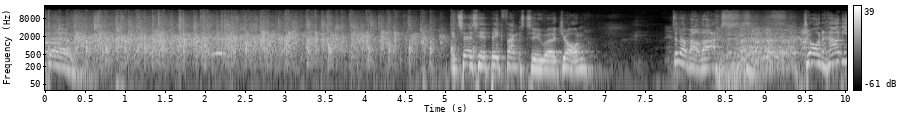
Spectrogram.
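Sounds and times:
audience applause: 0.0s - 5.2s
speech: 5.2s - 6.9s, 7.8s - 10.0s
laughter: 7.8s - 10.0s.

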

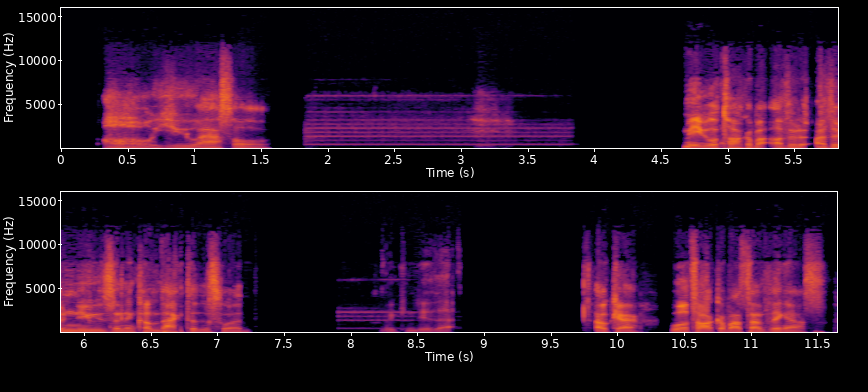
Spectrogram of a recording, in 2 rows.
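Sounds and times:
speech: 0.3s - 1.6s, 4.7s - 7.4s, 8.2s - 8.9s, 9.8s - 11.6s
outgoing phone call ringing tone: 1.8s - 3.9s, 7.9s - 8.7s.

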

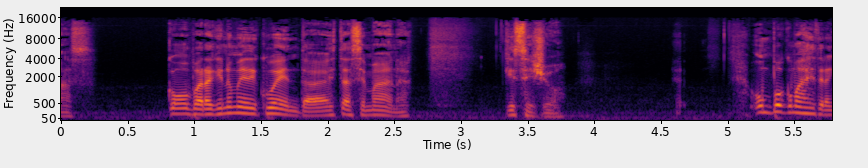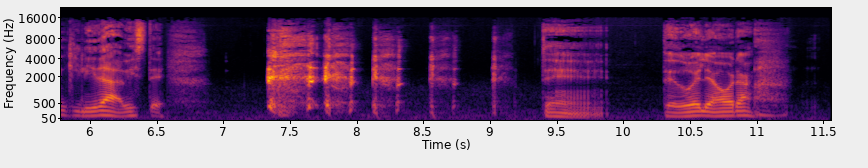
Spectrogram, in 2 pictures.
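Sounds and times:
speech: 0.0s - 3.9s, 4.6s - 8.2s, 9.4s - 11.5s
person coughing harshly: 7.4s - 9.2s.

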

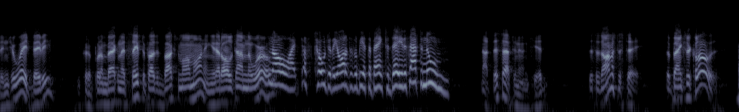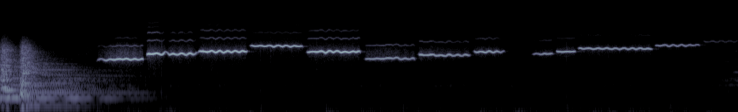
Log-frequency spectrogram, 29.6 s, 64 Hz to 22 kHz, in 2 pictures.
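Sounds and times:
speech: 0.0s - 11.0s, 11.8s - 15.0s
brief low rumble: 14.8s - 18.3s
solo whistled program theme melody with slight vibrato: 16.7s - 29.5s.

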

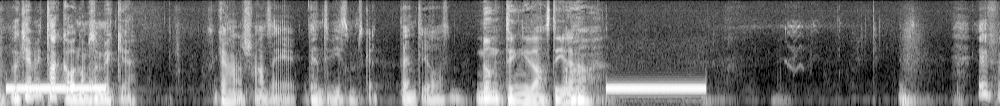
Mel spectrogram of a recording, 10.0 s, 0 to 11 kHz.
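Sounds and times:
telephone ringing tone while placing a call: 0.0s - 1.1s, 6.1s - 7.1s
speech: 0.0s - 1.4s, 2.1s - 6.1s, 9.8s - 9.9s.

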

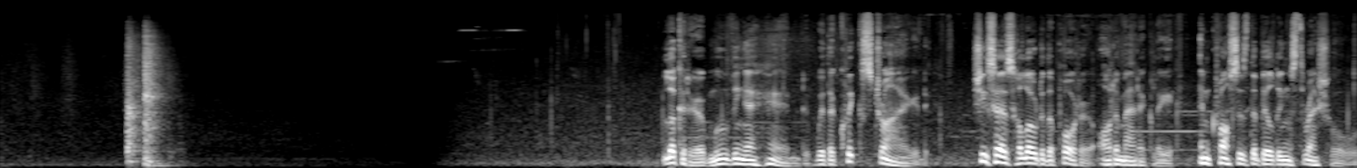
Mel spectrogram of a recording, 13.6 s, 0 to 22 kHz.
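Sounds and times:
door thudding shut: 1.2s - 1.9s
outdoor ambience: 2.0s - 13.5s
faint footsteps: 4.7s - 13.5s
speech: 6.6s - 13.5s.

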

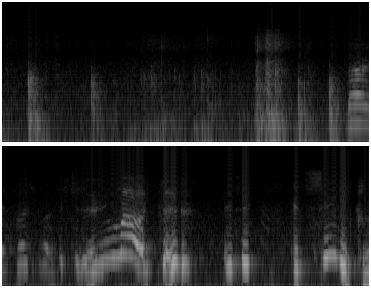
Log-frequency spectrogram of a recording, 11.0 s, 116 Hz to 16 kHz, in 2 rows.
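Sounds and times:
wooden door being opened with knocks and rattles: 2.2s - 5.2s
speech: 5.2s - 10.9s.

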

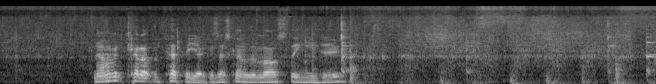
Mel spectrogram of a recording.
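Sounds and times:
bacon sizzling in a frying pan: 0.0s - 6.5s
speech: 0.9s - 3.8s
soft scraping knocks in a frying pan: 3.4s - 6.5s.

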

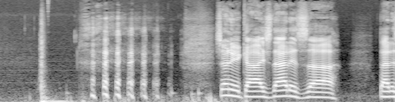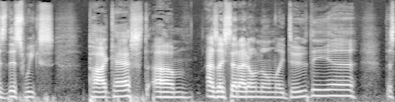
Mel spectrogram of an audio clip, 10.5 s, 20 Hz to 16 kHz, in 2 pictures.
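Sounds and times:
rental car door shutting: 0.5s - 1.0s
speech: 1.2s - 2.0s, 2.9s - 10.5s.

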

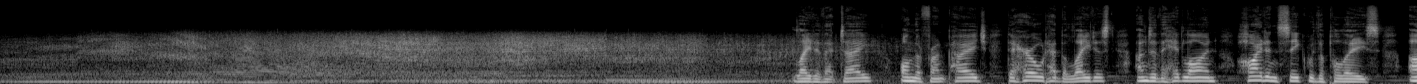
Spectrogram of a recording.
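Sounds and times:
Sopwith biplane propeller engine droning before takeoff: 0.0s - 10.1s
speech: 7.9s - 14.1s.

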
